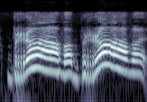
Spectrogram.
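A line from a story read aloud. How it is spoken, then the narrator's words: Old man's delighted shout. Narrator (Russian): закричал восторженно дедушка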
